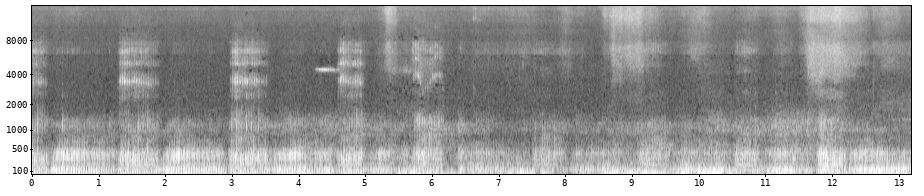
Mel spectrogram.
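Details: Loud close-up purring of a grey cat, a dense low rumble that runs without a break, with brief hissy breath or rubbing sounds scattered over it.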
